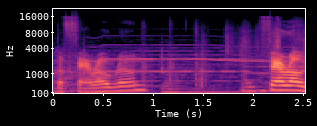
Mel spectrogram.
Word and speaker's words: Phero: called the Pharaoh rune Pharaoh not spelled like Egyptian pharaoh Pharaoh like pheromones p h e r o um most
